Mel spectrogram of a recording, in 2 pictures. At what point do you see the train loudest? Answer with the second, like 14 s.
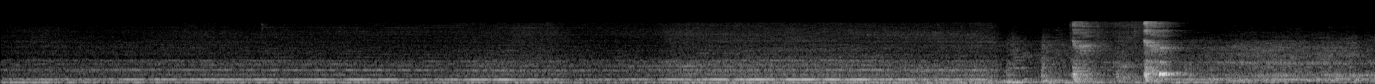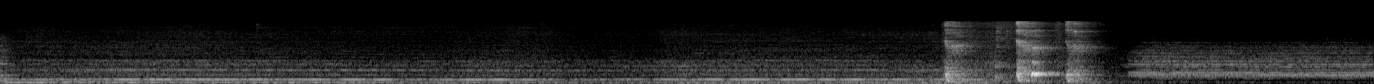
8 s.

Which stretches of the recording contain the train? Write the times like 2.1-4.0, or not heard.
0.0-27.4.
